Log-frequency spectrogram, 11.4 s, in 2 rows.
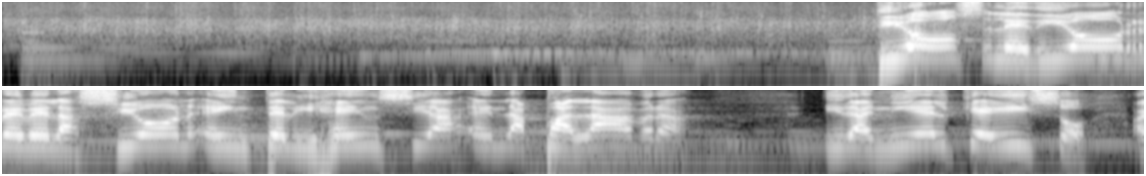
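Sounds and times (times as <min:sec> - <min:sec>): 
audience applause: 0:00.0 - 0:05.4
speech: 0:04.4 - 0:09.2, 0:09.8 - 0:11.4.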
